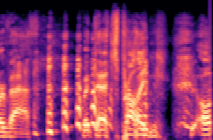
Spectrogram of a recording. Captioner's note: laughing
